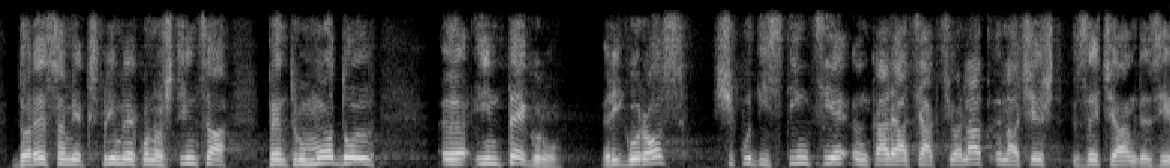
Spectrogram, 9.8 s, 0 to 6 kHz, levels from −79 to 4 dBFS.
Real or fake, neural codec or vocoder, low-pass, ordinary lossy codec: fake; codec, 16 kHz, 6 kbps, DAC; 5.4 kHz; none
